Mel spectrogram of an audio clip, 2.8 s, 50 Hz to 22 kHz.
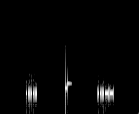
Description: Morse code, heard as a keyed tone, about 48 wpm, 700 Hz. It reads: 5 3
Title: Single Letter-Number - Rapid-Fire 50wpm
